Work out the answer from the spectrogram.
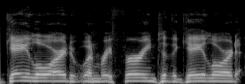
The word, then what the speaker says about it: Gaylord: It's spelled the same, but up here, the town is pronounced Gaylord. But if I were to walk into the Opryland Resort and Convention Center, I would not say Gaylord. I would say Gaylord.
